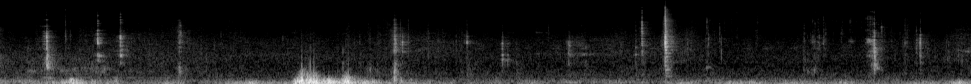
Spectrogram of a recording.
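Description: Metal wire clicks and rattles against a frame.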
